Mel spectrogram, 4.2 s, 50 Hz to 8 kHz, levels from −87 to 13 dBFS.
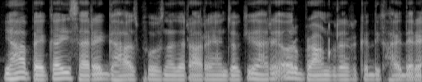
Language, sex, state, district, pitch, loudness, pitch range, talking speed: Hindi, male, Jharkhand, Ranchi, 120 Hz, -18 LUFS, 115-125 Hz, 285 wpm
